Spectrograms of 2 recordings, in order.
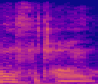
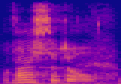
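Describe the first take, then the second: First: It is said with a British accent. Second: It is said with an American accent.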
